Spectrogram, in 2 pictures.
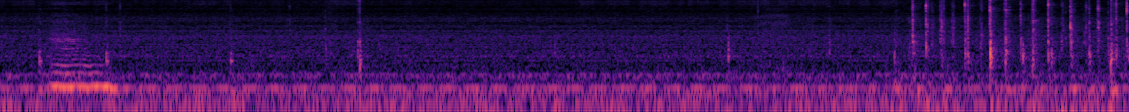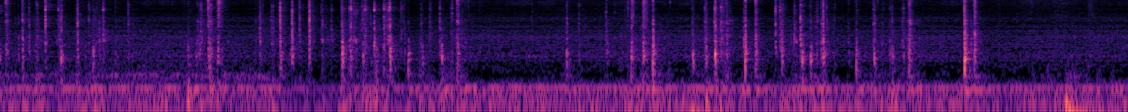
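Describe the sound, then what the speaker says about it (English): Keys clatter on a computer keyboard in bursts of quick taps over a steady low hum, sparse at first then denser typing through the second half. "oh shoot, I just typed something"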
